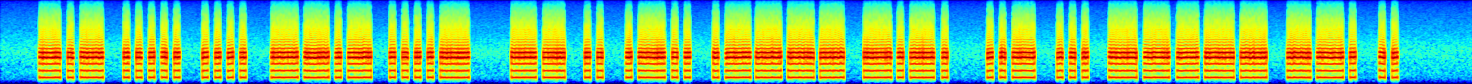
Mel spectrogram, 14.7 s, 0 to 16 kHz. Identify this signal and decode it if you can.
Morse code, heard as a buzzer, hand-sent with a bug key, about 19 wpm. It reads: K5HQ4 MIL1C US0GI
